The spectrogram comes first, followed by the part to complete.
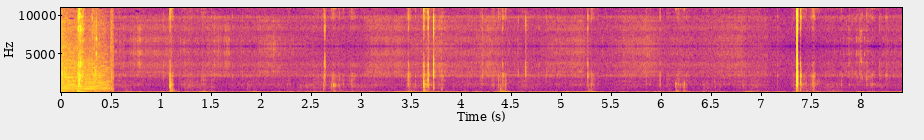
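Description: Music cuts off about half a second in. Then footsteps and rustling through tall grass and brush, with sharp knocks of gear about once a second as the player walks.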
